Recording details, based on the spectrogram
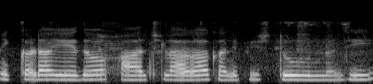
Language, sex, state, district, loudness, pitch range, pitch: Telugu, female, Andhra Pradesh, Annamaya, -17 LUFS, 205-220 Hz, 215 Hz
